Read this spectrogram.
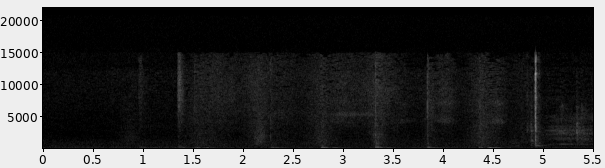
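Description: Footsteps thud on a floor.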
